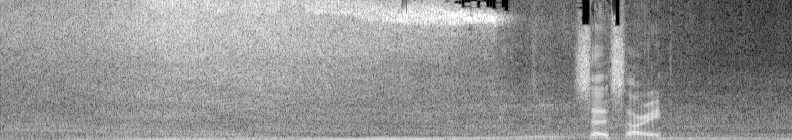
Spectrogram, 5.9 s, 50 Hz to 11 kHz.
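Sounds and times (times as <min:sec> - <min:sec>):
loud truck engine rumbling past with road noise: 0:00.0 - 0:05.8
speech: 0:04.4 - 0:05.2.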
